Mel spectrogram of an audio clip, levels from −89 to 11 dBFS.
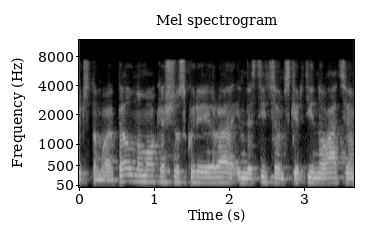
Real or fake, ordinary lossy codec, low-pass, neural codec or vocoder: real; MP3, 96 kbps; 7.2 kHz; none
